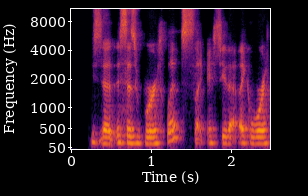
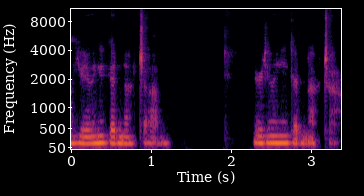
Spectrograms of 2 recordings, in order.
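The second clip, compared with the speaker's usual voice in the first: soft affirmation; 8 dB quieter than usual. Acted. Repeating tapping affirmation softly.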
